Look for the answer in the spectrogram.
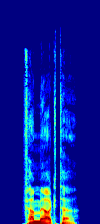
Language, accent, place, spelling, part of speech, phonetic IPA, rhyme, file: German, Germany, Berlin, vermerkter, adjective, [fɛɐ̯ˈmɛʁktɐ], -ɛʁktɐ, De-vermerkter.ogg
- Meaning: inflection of vermerkt: 1. strong/mixed nominative masculine singular 2. strong genitive/dative feminine singular 3. strong genitive plural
